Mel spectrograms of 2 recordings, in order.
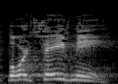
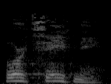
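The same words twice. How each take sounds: First: Loud, slow plea for rescue; a drowning man's cry to the Lord; desperate cry. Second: Much softer, hushed plea; a whispered-down trusting prayer; quiet prayer. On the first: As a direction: cry it out as if sinking. Peter sinking, calling to Jesus. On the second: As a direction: pray it under your breath. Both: Acted.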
